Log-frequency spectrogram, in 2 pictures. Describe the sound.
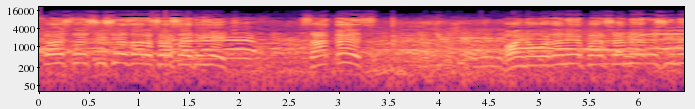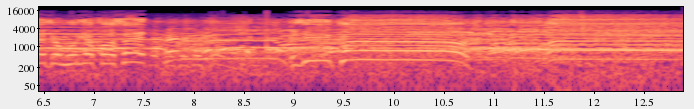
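A crowd of protesters in the Kurdish province of Iran shouting and chanting together in loud, continuous overlapping voices, with rising yells and whoops, while pulling down a pole that held the Iranian flag in the evening, trampling and burning the flag and shouting to burn the flag of the corrupt regime.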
